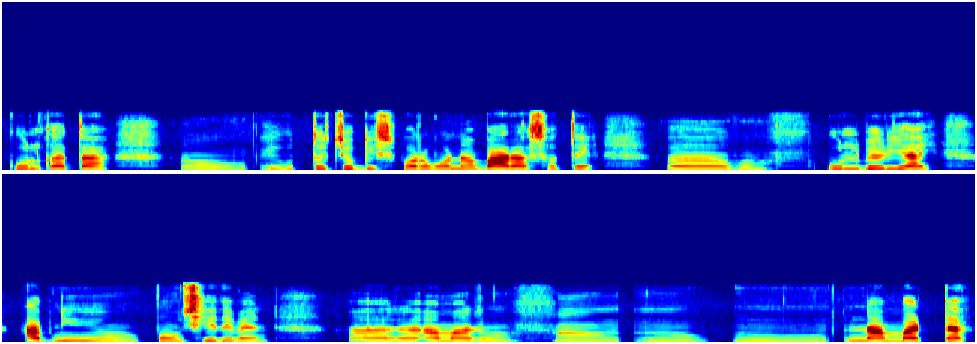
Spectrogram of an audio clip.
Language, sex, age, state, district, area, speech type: Bengali, female, 45-60, West Bengal, North 24 Parganas, rural, spontaneous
